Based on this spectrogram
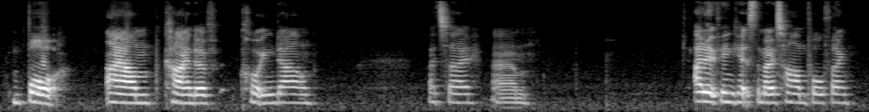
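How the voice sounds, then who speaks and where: Speaking very slowly with a Yorkshire accent, a woman uses a fairly high pitch and monotone, flat intonation, with long, frequent pauses and big swings in loudness. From northern England, Leeds. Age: 20s. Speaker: art student. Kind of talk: documentary interview. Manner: hesitant, with many fillers.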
